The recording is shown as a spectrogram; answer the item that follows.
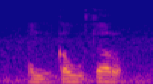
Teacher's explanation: Seterusnya a'tainakal kautsar. Kita matikan huruf ra dengan bacaan tafkhim ar-ra, tebalkan huruf ra.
